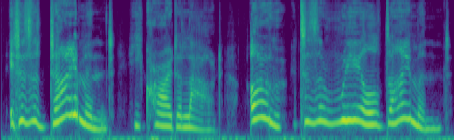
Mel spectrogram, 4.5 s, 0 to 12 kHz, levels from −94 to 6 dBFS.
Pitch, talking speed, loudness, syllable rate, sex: 295 Hz, 170 wpm, -16 LUFS, 4.1 syllables/s, female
